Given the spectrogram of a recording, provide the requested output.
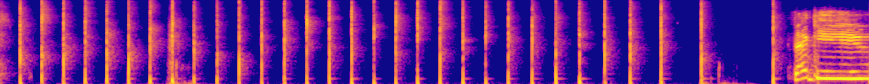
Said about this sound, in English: It's kind of like Johnny Carson when they put the clap machine on and then he comes and then the guy comes down.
